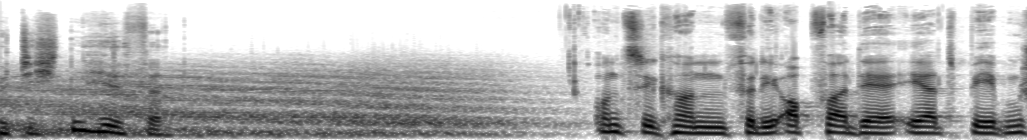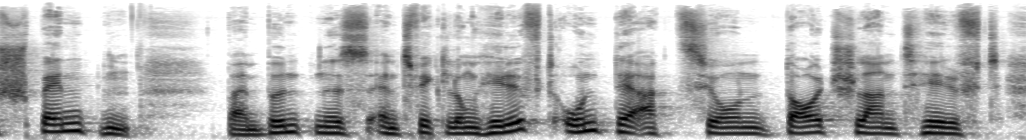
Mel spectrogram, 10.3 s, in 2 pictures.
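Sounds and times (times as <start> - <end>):
speech: 0.0 - 1.0, 3.0 - 10.2
airplane taking off: 0.0 - 3.6.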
